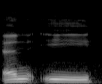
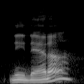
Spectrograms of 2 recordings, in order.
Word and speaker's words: Nenana: Additionally, there's another station in Alaska in, let's see how to pronounce it, Nenana, Nenana, I believe is how it's pronounced, Alaska.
